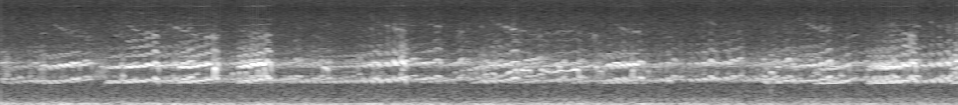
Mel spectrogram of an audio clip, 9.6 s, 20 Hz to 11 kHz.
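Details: Mountain brown frogs calling in the Kuma Basin, Kumamoto, Japan: a dense chorus of overlapping rapid clucking, chuckling notes in quick bursts of about 100 a minute, with a low background rumble.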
